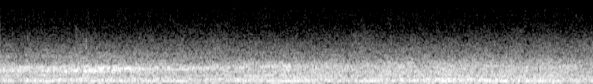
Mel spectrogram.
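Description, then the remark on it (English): A continuous, heavy roar of aeroplanes passing overhead, a deep rumbling drone with faint steady humming tones running through it, holding at an even loudness throughout with no voices. “I'm afraid we'll have to bear up with this noise of the aeroplanes for a while.”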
